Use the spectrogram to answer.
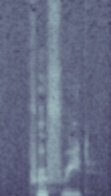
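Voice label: "proofread", US English; pronunciations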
